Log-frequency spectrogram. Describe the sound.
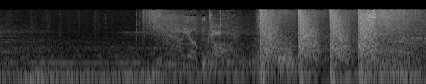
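Gunfire in a video game: after a rumbling, noisy stretch, four loud, sharp shots ring out in quick succession near the end.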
